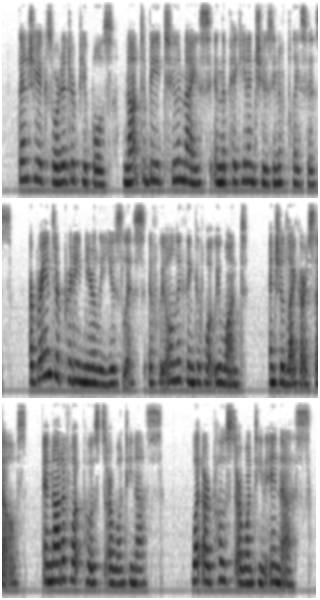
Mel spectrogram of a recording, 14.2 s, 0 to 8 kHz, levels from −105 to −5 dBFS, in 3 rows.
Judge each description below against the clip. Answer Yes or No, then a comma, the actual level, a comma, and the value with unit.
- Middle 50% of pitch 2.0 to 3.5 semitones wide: Yes, average, 2.8 semitones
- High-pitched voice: Yes, high, 240 Hz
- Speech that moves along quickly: Yes, fast, 210 wpm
